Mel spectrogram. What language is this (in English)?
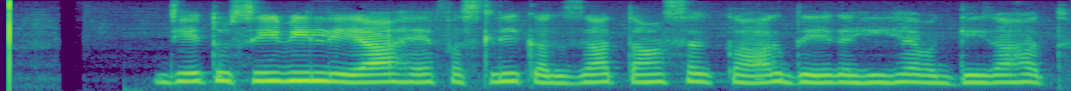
Punjabi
